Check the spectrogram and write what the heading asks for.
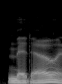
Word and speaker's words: Mideau: Well, the band name is called Mido, and that's spelled mid, E-A-U, like the French word for water, M-I-D-E-A-U.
